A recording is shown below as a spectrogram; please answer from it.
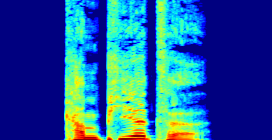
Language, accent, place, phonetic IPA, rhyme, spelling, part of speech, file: German, Germany, Berlin, [kamˈpiːɐ̯tə], -iːɐ̯tə, kampierte, verb, De-kampierte.ogg
- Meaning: inflection of kampieren: 1. first/third-person singular preterite 2. first/third-person singular subjunctive II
